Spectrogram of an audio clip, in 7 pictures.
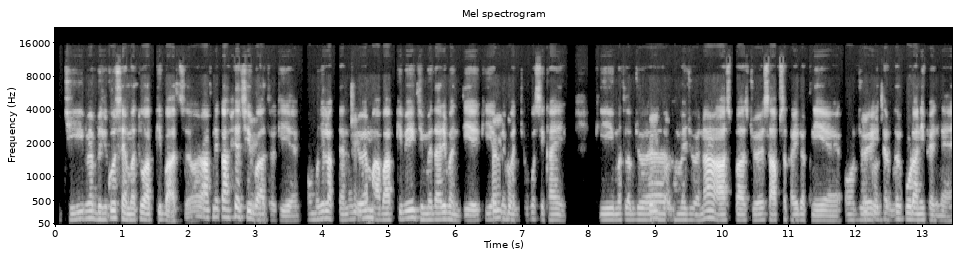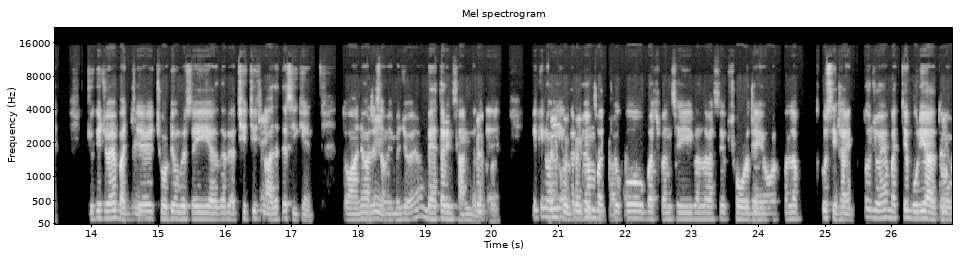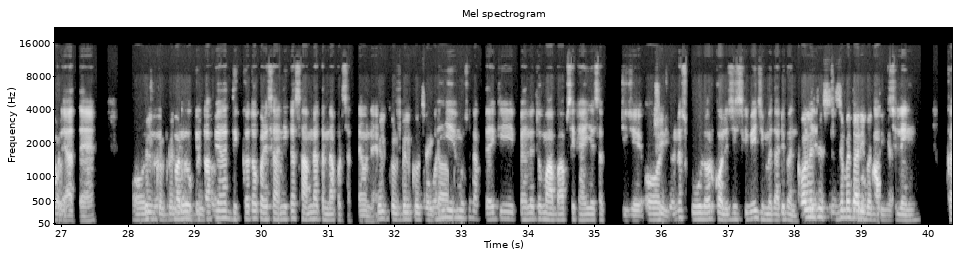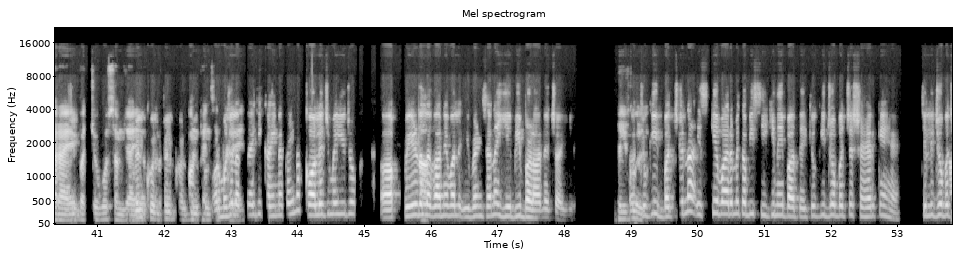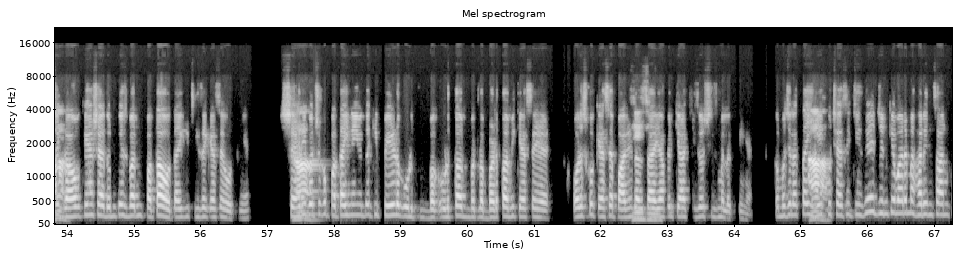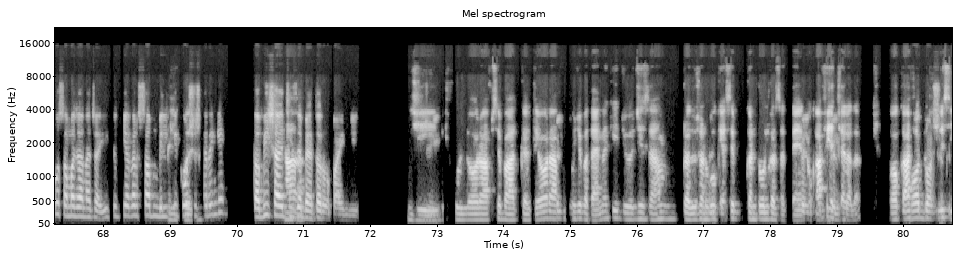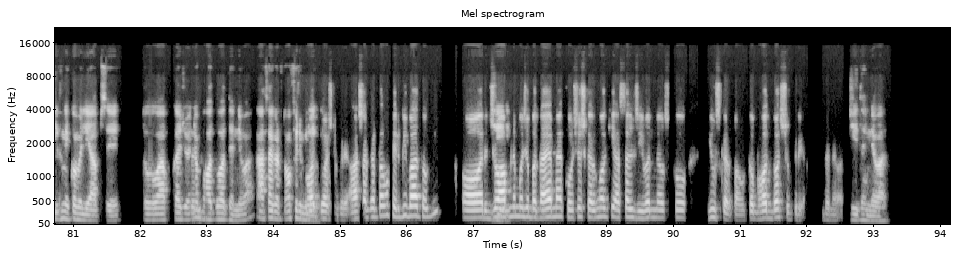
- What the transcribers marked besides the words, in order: static; tapping; distorted speech; in English: "कॉलेजेज"; in English: "कॉलेजेज"; in English: "काउंसलिंग"; other noise; in English: "कॉन्फ्रेंसिंग"; in English: "इवेंट्स"; in English: "कंट्रोल"; in English: "यूज़"
- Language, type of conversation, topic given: Hindi, unstructured, आपके आस-पास प्रदूषण के कारण आपको किन-किन दिक्कतों का सामना करना पड़ता है?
